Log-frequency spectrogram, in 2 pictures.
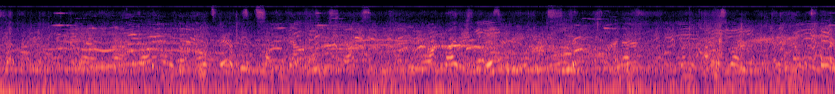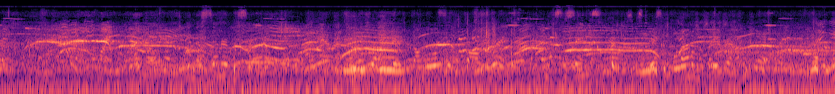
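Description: An elderly woman speaks with animation to a group outdoors.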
